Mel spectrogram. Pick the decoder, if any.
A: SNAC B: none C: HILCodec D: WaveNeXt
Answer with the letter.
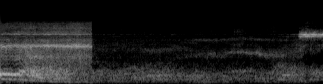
C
